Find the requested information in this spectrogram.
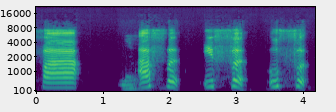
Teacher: फा को नीचे के होठ का गीला हिस्सा यानी कच्चा हिस्सा ऊपर सामने के दो दांतों को लगाने से अदा होता है।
